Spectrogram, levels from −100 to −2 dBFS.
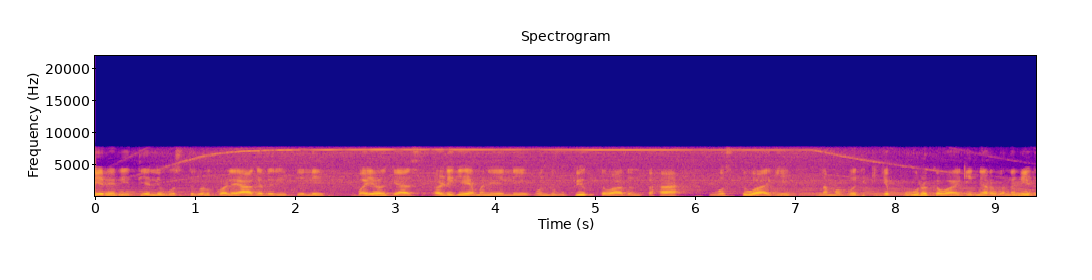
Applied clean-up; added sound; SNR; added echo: none; Electric guitar + Sawing; 11 dB; none.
